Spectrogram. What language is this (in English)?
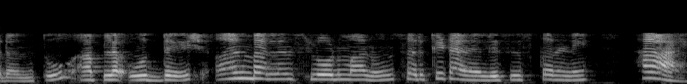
Marathi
